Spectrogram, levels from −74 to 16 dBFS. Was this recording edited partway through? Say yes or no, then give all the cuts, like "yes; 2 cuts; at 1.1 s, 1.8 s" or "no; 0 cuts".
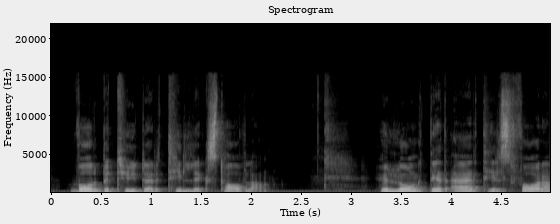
yes; 1 cut; at 3.1 s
